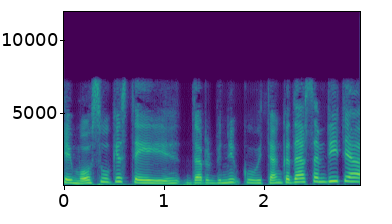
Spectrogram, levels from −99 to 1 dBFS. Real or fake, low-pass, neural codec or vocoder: fake; 7.2 kHz; codec, 16 kHz, 1 kbps, X-Codec, WavLM features, trained on Multilingual LibriSpeech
